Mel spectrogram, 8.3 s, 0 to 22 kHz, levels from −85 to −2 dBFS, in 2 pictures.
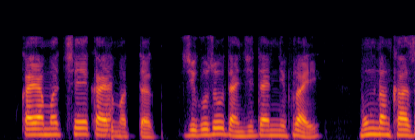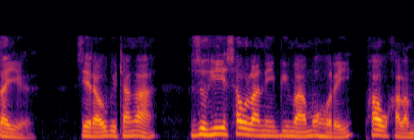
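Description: It's a speech clip carrying the Speex codec the whole way through, and the damage is plainly audible. The voice has that grainy, hoarse CELP edge you get when the excitation is starved of bits, so the speech turns noisy rather than clean. The overall character fits a mid-rate Speex setting somewhere around 16.8 kbps. At 1.05 s there's a VoIP packet loss concealed by the speech codec, running to about 1.16 s. That gap is about 60 ms, which is consistent with three lost 20 ms frames. The decoder keeps extrapolating from its last pitch and filter with the gain sinking each frame, so you hear the voice stretched into a buzzy tone or coloured noise that fades. Because each frame leans on the previous one, the speech stays weak and warped for a short stretch after the packets come back.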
